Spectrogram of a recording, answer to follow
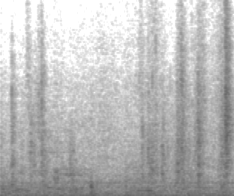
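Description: Dry-erase marker writing on a whiteboard, short squeaky strokes as an arrow and words are drawn, a few sharper strokes near the end, over a steady low room hum.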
